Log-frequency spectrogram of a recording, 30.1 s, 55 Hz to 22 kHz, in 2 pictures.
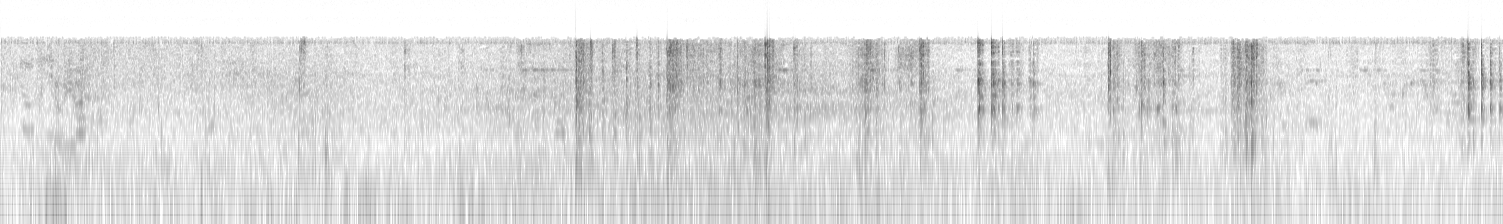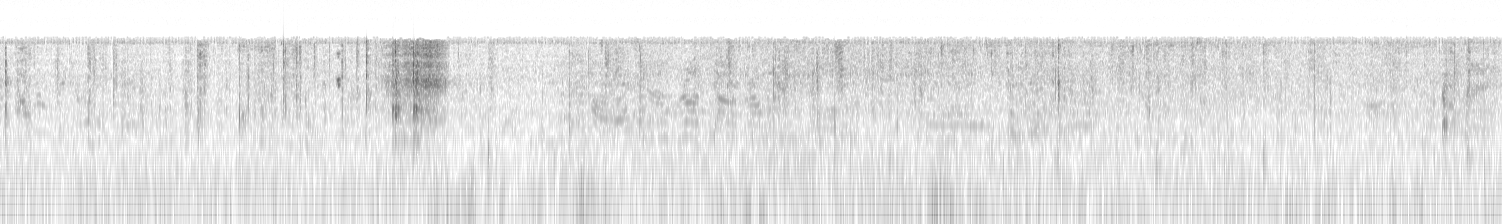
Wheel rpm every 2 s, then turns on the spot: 0, 0, 0, 0, 0, 0, 0, 0, 0, 0, 0, 0, 0, 0, 0.
none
